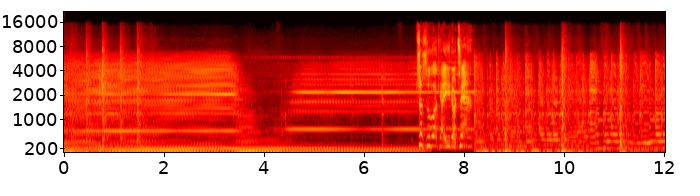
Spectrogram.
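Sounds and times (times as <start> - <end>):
drum and cymbal hits: 0.0 - 2.1, 8.8 - 11.7
sustained electric guitar chord: 0.0 - 10.8
bass guitar: 0.0 - 12.0
rock band playing live: 0.0 - 12.0.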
